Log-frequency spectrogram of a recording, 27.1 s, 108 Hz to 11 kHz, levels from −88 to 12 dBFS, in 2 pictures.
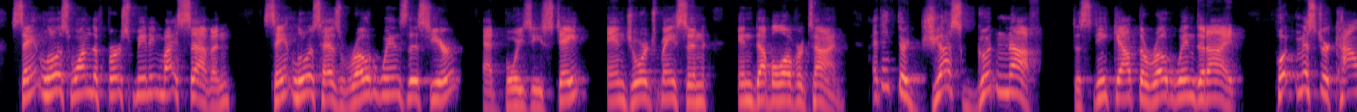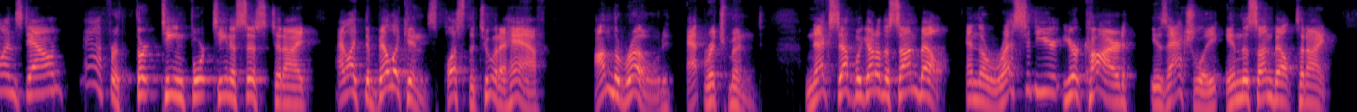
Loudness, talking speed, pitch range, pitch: -19 LUFS, 185 wpm, 175-225 Hz, 200 Hz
